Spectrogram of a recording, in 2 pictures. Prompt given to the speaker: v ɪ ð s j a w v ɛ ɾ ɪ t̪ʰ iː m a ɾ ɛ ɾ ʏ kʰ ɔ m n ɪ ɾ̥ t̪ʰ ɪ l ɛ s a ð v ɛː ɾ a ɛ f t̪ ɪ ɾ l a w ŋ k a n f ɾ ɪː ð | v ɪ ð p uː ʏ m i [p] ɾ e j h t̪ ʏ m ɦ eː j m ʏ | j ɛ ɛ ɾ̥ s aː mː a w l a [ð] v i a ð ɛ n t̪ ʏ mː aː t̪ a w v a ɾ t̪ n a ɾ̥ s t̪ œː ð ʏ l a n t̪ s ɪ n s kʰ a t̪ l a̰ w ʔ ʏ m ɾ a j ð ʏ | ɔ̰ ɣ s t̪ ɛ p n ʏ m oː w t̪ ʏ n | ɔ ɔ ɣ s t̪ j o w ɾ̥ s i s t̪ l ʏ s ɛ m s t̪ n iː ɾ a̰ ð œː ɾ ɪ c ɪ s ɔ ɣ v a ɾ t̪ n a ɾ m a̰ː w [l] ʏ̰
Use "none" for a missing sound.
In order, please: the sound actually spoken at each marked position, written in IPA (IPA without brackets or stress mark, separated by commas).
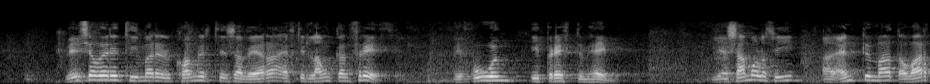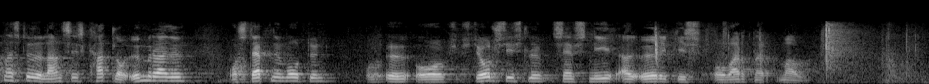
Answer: p, θ, l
